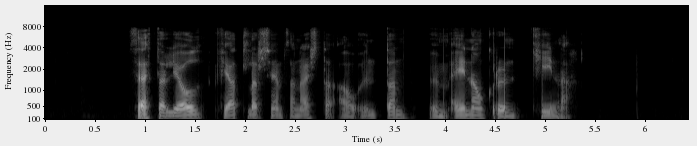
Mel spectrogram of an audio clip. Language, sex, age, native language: Icelandic, male, 60-69, Icelandic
